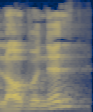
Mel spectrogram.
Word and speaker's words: love: 이게 다만 읽을 때 조금 불규칙이죠. love라고 돼야 돼요. O 장모음이니까요. 그죠? 근데 그렇게 안 읽히고 love라고 읽힙니다. love는 사랑하다라고 하는 동사로도 쓰이고요.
